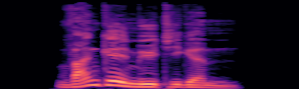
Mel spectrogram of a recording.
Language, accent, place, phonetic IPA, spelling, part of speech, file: German, Germany, Berlin, [ˈvaŋkəlˌmyːtɪɡəm], wankelmütigem, adjective, De-wankelmütigem.ogg
- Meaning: strong dative masculine/neuter singular of wankelmütig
